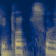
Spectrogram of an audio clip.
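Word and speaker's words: ひとつ: একটা লাঠি আর সু তাহলে এটার উচ্চারণ হবে হিতৎসু আচ্ছা আর ই কোথায়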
